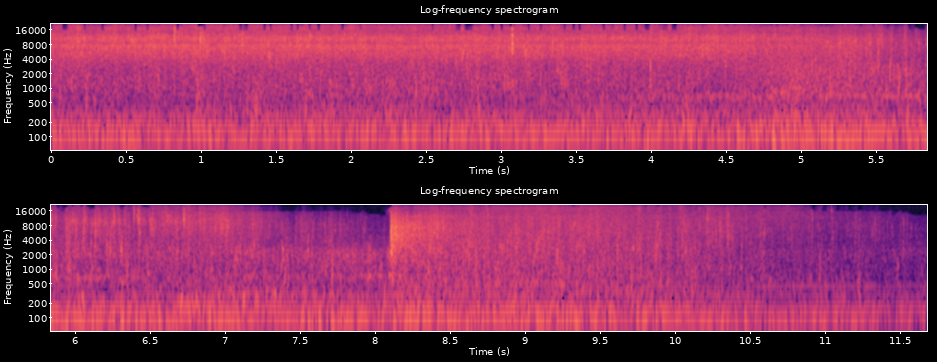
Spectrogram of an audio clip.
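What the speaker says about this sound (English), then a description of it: "invade a greed mother portal with a bomb and destroy" A bomb blowing up a greed portal in Kingdom Two Crowns, heard as a long, loud rumbling roar with crackling debris throughout, easing briefly near the end.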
